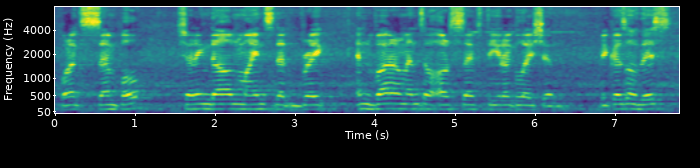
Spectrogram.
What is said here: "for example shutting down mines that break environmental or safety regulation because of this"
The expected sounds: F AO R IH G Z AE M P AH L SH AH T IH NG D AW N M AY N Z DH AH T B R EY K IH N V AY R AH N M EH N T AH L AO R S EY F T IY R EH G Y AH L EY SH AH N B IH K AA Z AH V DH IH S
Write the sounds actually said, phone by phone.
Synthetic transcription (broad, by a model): F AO R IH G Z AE M P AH L SH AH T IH NG D AW N M AY N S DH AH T B R EY K IH N V AY R AH N M EH N T AH L AO R S EY F T IY R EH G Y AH L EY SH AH N B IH K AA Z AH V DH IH S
